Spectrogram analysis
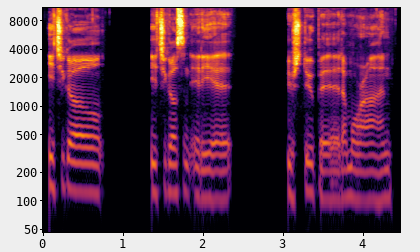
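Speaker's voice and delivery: ordinary talk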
